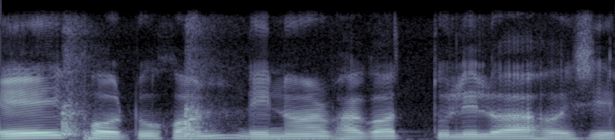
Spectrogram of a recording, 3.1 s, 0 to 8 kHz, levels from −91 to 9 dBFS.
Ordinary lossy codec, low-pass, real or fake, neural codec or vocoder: none; 7.2 kHz; real; none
